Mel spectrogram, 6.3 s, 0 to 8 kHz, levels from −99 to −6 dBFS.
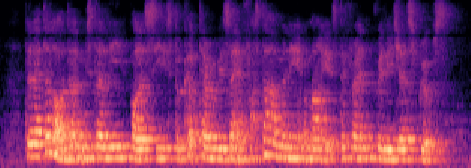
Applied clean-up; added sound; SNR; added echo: none; none; none; reverberation time 0.7 s.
